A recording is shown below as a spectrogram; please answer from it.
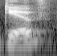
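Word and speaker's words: GXVE: by Gwen Stefani so give spelled g x v e pronounced give is from Gwen Stefani's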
